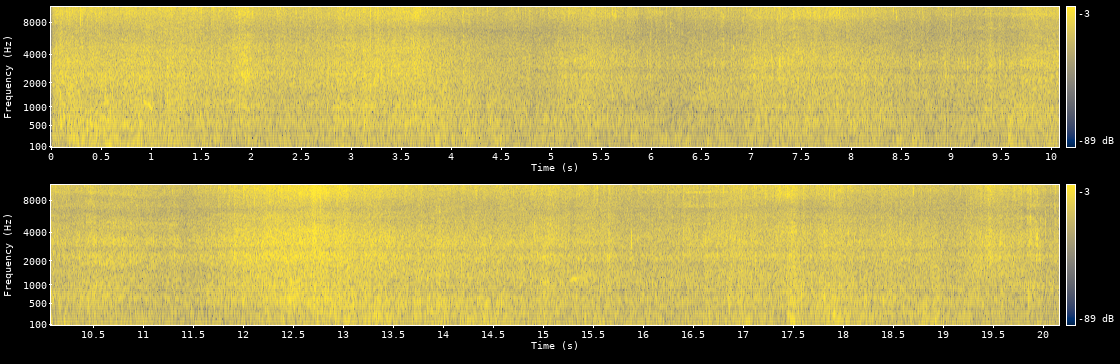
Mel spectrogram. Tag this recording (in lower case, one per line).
waves
ocean
water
